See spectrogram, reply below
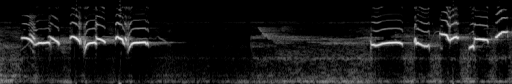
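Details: Oriental magpie-robin singing, meant as therapy to get a reluctant bird singing daily: rich whistled notes delivered in quick loud bursts, a brief drawn-out fainter whistle in between, then a second run of sweeping, varied whistles.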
